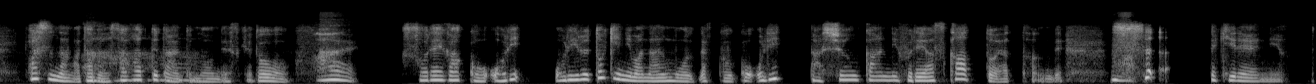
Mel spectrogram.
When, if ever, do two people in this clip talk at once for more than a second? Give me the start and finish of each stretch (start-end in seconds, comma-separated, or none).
0.9-2.1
